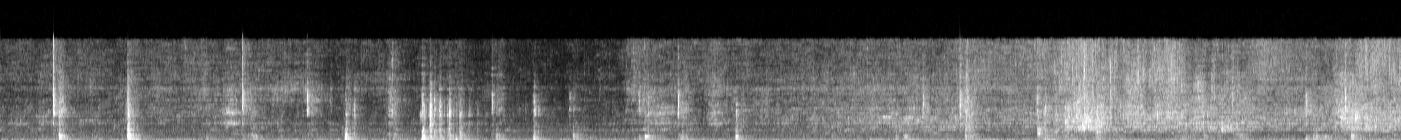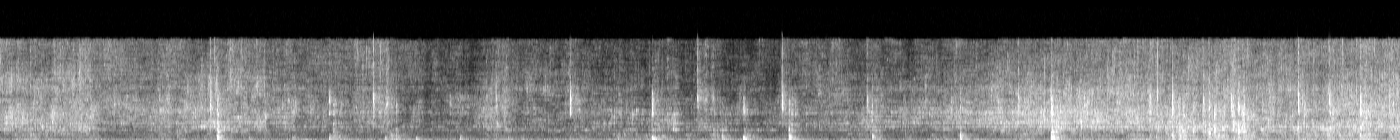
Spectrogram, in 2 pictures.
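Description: Ground meat and diced tomatoes sizzling in a wok, with a slotted spatula scraping and clicking against the pan as it is stirred. The sizzle gets louder about ten seconds in and again near the end.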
